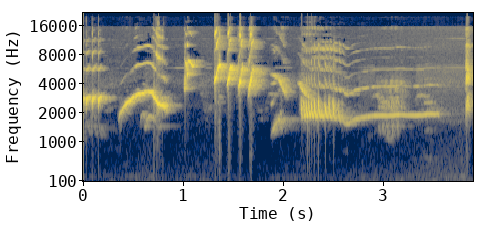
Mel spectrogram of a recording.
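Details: Asian pied starling song for training birds: a rising-falling whistle, a burst of clicking high notes, then a long, slightly harsh level whistle fading out.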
